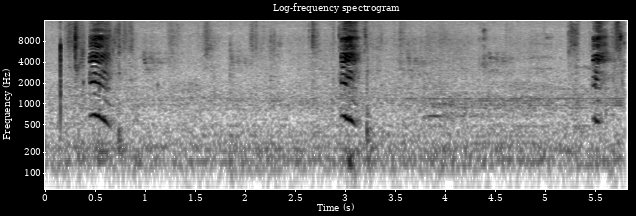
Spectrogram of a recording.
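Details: Hermann's tortoise in breeding season in Taiwan: three short, squeaky, downward-sliding calls, each with bright overtones, spaced about two and a half seconds apart over a quiet background.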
